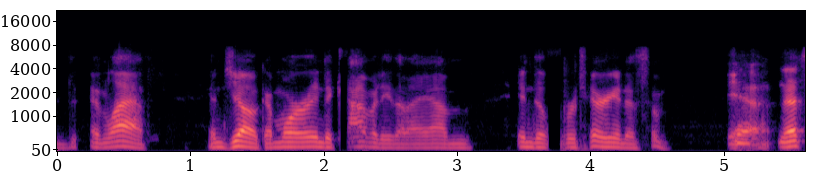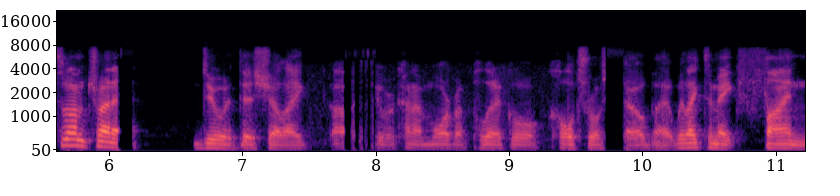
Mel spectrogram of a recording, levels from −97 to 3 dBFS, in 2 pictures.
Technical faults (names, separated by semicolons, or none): lost AMR speech frames; input switched to a poorer device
